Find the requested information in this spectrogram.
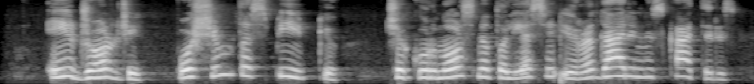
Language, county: Lithuanian, Vilnius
